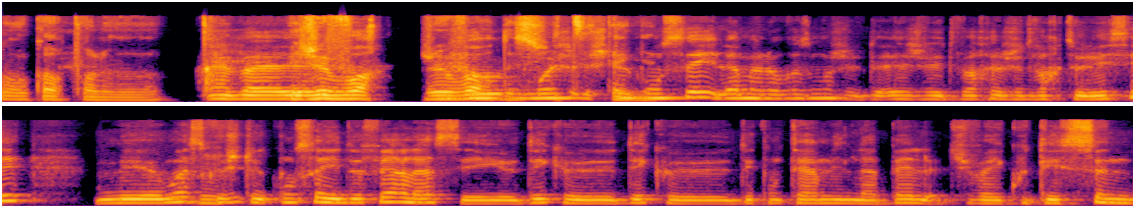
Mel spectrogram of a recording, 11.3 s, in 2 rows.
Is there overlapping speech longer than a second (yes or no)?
yes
